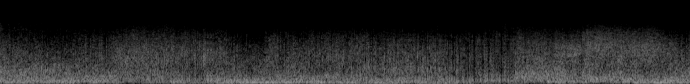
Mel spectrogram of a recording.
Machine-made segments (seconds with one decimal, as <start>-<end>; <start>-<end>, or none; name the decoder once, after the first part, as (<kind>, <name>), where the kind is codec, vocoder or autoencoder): 3.8-5.6 (autoencoder, DAC-VAE)

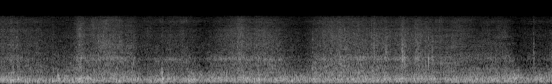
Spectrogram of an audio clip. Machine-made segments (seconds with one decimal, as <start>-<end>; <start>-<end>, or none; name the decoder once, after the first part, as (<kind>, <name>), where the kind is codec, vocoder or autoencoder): 4.3-4.9 (codec, SNAC)

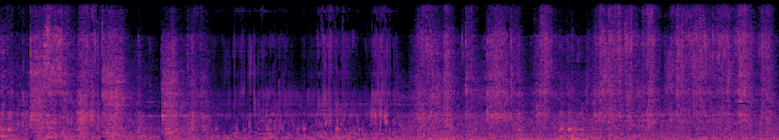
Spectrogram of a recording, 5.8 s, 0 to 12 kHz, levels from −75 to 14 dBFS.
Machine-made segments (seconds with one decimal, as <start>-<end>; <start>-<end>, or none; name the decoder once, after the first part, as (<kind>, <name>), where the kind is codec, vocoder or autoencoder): 1.6-3.0 (vocoder, BigVGAN v2)

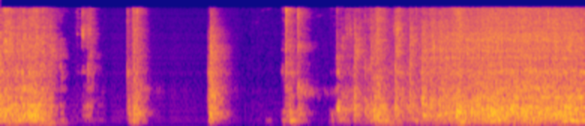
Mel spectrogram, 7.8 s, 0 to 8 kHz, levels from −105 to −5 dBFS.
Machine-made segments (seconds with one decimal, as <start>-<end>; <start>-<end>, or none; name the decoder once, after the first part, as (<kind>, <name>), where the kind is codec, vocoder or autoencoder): 1.4-3.2 (autoencoder, DAC-VAE); 5.6-7.8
